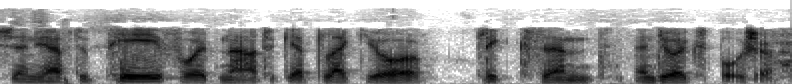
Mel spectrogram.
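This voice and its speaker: A man with an Austrian accent, fairly low in pitch, at a moderate pace. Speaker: linguist. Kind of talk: radio interview.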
